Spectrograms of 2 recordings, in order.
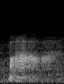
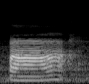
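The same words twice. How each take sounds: First: The pitch stays low throughout. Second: The pitch is high throughout. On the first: Forest. "This is called low tone" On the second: Dad. "high tone"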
